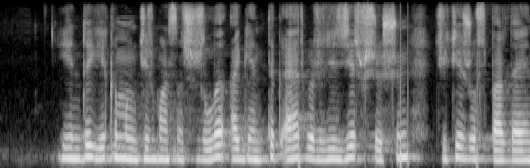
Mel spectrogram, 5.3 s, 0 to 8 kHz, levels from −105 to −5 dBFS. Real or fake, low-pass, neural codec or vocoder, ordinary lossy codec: real; 7.2 kHz; none; none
